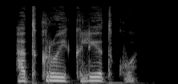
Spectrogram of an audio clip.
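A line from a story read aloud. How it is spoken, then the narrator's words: Hoarse. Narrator (Russian): вымолвил сипло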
